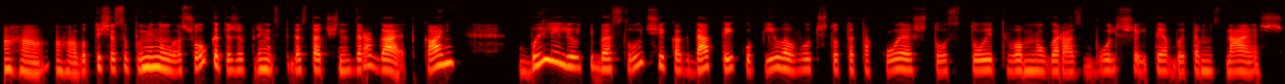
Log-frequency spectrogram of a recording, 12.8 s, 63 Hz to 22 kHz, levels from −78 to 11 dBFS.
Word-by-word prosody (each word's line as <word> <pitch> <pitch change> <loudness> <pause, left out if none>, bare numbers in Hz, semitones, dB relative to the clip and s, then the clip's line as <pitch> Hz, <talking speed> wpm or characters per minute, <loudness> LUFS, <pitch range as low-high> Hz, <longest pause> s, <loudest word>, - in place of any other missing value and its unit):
Ага 155 -6 0
ага, 160 -4 -4
вот 160 - -5
ты 200 - 0
щас 180 -1 -1
упомянула, 190 -3 +2
шёлк- 185 +6 +1
это 175 -7 +2
же, 175 +1 -3
в - - -26
принципе, 180 -1 -6
достаточно 170 -1 -1
дорогая 175 -2 +5
ткань. 275 +5 +5 0.6
Были 275 - +4
ли 235 -5 +2
у 210 - +3
тебя 195 -3 0
случаи, 215 +7 -4
когда 170 -1 +4
ты 185 -3 0
купила 180 +2 -2
вот 180 +2 -7
что-то 165 0 -6
такое, 165 +2 -2
что 160 -2 -7
стоит 170 +1 -4
во 165 +1 0
много 160 -1 -2
раз 150 -1 -2
больше, 170 0 -5
и - - -11
ты 165 - -2
об 160 - -5
этом 155 +2 -6
знаешь? 155 -1 0
170 Hz, 170 wpm, -29 LUFS, 160-185 Hz, 0.6 s, дорогая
